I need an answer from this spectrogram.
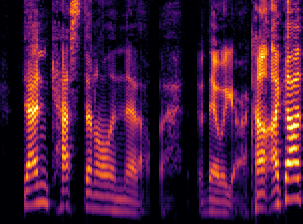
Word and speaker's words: Castellaneta: who was fucking voiced by Homer Simpson, Dan Castellaneta. I pronounced it correctly. Dan Castellaneta.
